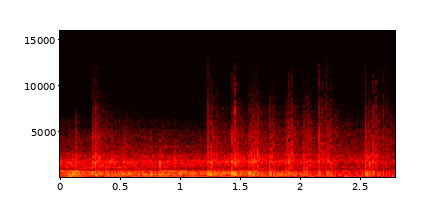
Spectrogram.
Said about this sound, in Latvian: Krāšņi salūti greznoja arī lielākās Eiropas pilsētas Londona, Berlīna, Parīze un citas.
